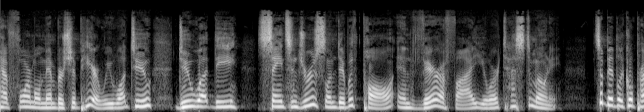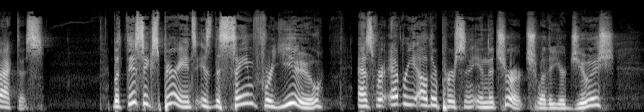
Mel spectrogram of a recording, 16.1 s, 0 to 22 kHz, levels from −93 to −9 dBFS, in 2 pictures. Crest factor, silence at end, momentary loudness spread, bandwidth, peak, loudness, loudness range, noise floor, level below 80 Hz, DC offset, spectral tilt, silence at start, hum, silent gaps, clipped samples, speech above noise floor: 16 dB; 0.4 s; 7 LU; 15 kHz; -4 dBFS; -19 LUFS; 4 LU; -65 dBFS; -60 dBFS; under 0.1%; -4.5 dB/octave; 0 s; none; none; under 0.1%; 46 dB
